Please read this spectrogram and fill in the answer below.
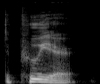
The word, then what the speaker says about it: Dupuyer: And so I was convinced that that town was called Dupier, and I wrote a whole song about it. I found out after I recorded it and released it and everything, this guy writes to me and he says, I really, really like the song. One small complaint, it's pronounced Dupuyer.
